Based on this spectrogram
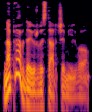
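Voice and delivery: low, soft appeal; quiet, composed voice; calming. A narrator's reading. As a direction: gently talk someone down. Vampire calms the angry archer.

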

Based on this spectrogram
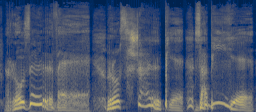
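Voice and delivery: very slow, high eerie menace; icy, high-pitched disembodied threat; murderous whisper. A narrator's reading. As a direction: draw out each word like a killer. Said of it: "morderczy szept".

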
